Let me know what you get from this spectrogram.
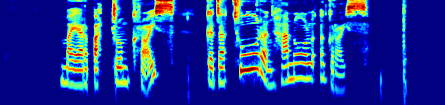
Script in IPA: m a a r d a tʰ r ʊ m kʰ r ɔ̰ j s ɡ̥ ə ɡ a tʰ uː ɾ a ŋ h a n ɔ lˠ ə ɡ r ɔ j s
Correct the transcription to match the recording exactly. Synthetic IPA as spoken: m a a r b a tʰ r ʊ m kʰ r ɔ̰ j s ɡ̥ ə d a tʰ uː ɾ ə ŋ h a n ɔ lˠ ə ɡ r ɔ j s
